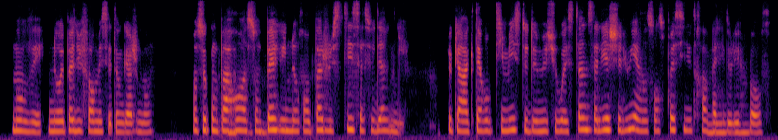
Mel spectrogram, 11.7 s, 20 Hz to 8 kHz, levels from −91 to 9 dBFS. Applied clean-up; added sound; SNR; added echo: neural diffusion model UNIVERSE++.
